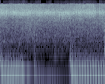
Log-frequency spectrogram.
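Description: Onions frying in a pan with salt and turmeric for cabbage chana dal, a close, steady sizzle broken by brief stirring scrapes.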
